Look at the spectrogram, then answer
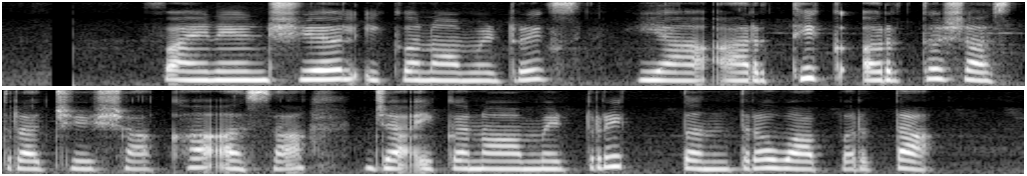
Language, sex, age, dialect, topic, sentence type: Marathi, female, 18-24, Southern Konkan, banking, statement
